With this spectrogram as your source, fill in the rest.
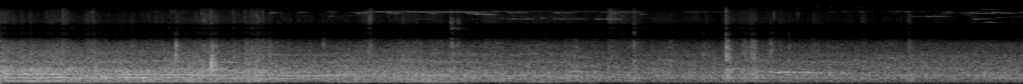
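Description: Small rattles and knocks come from inside the bus.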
